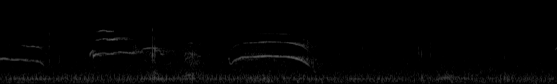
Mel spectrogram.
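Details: High plaintive mews from kittens at two weeks old, unsteady on their feet but starting to walk: a short cry, a bent double note, then a longer level mew sliding down at its end, followed by near silence.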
